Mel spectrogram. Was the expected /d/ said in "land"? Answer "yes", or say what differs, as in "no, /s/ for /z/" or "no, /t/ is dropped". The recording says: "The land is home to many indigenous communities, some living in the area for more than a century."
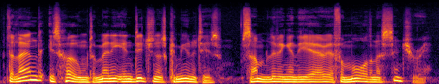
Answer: yes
